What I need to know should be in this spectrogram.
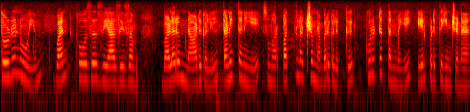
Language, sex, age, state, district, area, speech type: Tamil, female, 45-60, Tamil Nadu, Pudukkottai, rural, read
